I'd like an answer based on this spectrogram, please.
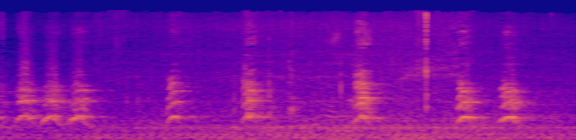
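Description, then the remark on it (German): A stray dog barks wildly and repeatedly in a war-ruined town, a rapid burst of three barks followed by scattered pairs of sharp barks, over a low background rumble. “Ein streunender Hund bellte wild, zu verängstigt, um näher zu kommen.”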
